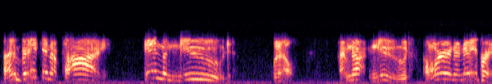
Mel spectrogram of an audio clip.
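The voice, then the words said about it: Enthusiastic impression of Chuck Bronson. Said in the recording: “That was an enthusiastic impression.”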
